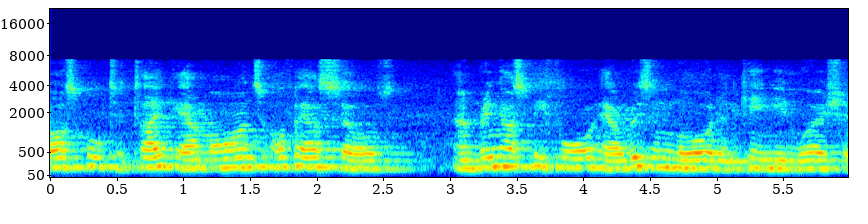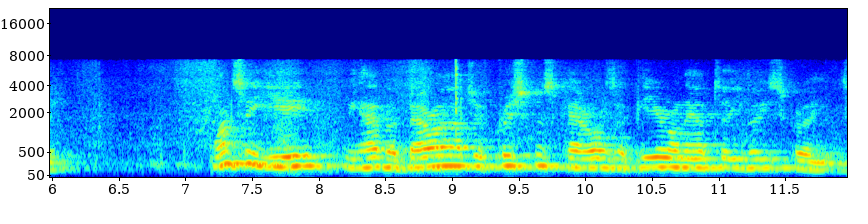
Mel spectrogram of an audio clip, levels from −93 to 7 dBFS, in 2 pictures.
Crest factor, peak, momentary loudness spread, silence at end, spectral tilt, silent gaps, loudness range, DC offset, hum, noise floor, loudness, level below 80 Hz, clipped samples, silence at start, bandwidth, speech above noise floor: 16 dB; -8 dBFS; 10 LU; 0 s; -6 dB/octave; none; 4 LU; under 0.1%; none; -50 dBFS; -25 LUFS; -80 dBFS; under 0.1%; 0 s; 7.6 kHz; 26 dB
